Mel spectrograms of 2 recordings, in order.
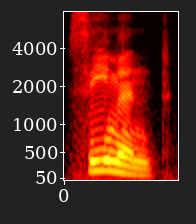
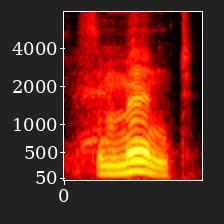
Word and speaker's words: cement: We cannot say cement, we should say cement.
